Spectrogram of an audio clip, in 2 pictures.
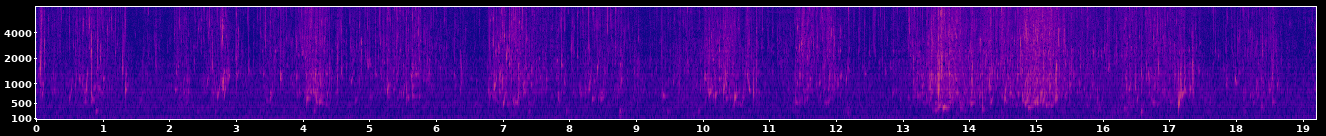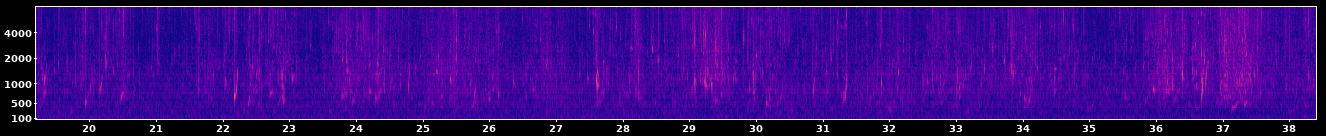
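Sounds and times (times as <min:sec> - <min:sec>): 
small quiet waves rippling on a lake in the Scottish Highlands: 0:00.0 - 0:38.3.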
